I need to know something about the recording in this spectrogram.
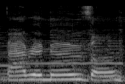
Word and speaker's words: Baranova: 3 and I'm baranova and see you said my surname correctly for baronova I never pronounce it in the Russian way I was pronounced in the British way and I romance Shadow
